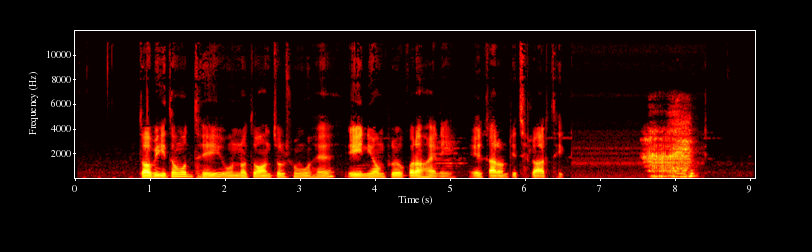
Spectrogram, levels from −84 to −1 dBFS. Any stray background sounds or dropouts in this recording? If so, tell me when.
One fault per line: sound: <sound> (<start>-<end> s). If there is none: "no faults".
sound: throat clearing (7.5-8.3 s)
